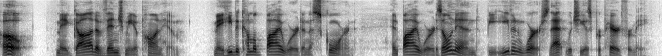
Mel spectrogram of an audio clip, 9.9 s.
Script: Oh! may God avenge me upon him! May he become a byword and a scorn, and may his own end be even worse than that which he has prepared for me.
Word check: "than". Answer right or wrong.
wrong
